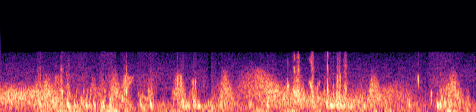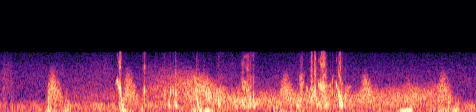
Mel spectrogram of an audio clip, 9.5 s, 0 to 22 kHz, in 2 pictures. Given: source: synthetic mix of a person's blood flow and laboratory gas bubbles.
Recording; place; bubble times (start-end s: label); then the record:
Doppler ultrasound of blood flow; subclavian vein
0.33-1.16 s: bubbles
1.19-1.57 s: bubbles
1.74-2.42 s: bubbles
2.48-2.79 s: bubbles
2.85-3.65 s: bubbles
4.05-4.22 s: bubbles
4.28-4.64 s: bubbles
5.90-6.03 s: bubbles
6.17-6.57 s: bubbles
6.67-6.81 s: bubbles
6.92-7.34 s: bubbles
7.59-8.28 s: bubbles
From the record:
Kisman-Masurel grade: 233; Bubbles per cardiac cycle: several, 3 to 8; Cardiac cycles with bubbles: 50 to 99%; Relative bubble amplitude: loud (0.450 to 0.775); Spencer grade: 3 (all of the cardiac periods contain showers or single bubble signals, but not dominating or overriding the cardiac motion signals); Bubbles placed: anywhere in the cardiac cycle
